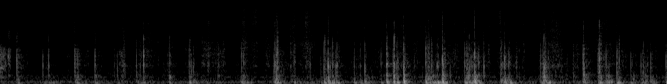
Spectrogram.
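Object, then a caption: Hardcover book with paper cover. Spread fingertips and nails rub and scratch across the paper surface of a large, flat hardcover book with a printed nautilus cover. The result is a steady run of short, irregular scratchy brushing strokes with a soft, dull low-end thump, swelling louder near the middle of the clip.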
